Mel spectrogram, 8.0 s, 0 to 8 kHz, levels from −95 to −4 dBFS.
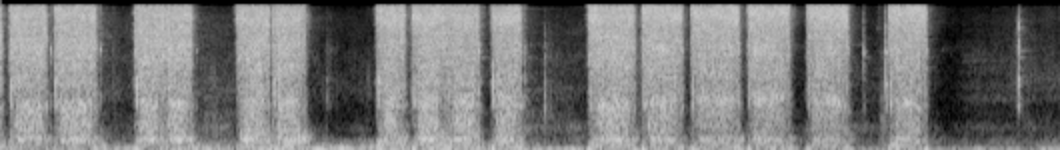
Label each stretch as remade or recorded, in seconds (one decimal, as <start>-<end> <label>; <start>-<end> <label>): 0.0-8.0 remade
